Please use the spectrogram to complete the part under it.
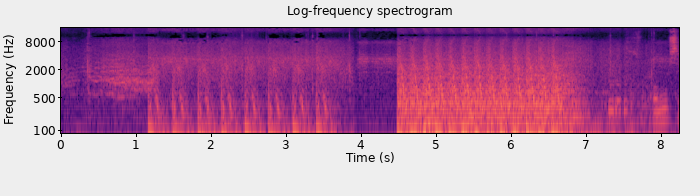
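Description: Magic blasts from a game weapon fire in quick bursts.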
